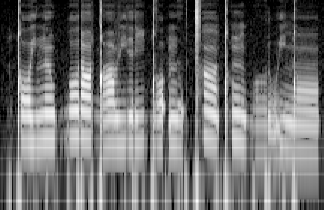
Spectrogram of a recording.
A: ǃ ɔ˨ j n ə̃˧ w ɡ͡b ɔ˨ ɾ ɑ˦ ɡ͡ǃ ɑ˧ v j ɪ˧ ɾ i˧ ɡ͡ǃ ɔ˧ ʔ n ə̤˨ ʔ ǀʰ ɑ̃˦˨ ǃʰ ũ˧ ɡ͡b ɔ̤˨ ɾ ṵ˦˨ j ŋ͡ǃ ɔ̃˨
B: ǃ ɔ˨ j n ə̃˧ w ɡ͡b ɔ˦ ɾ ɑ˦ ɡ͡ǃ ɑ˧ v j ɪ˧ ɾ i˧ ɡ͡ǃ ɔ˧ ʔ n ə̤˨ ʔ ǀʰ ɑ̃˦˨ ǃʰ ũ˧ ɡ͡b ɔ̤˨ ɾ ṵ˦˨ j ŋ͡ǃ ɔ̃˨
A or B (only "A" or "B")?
B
